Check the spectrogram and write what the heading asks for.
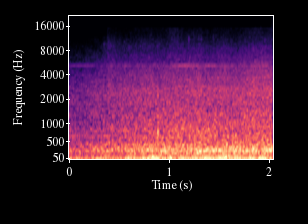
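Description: Fishing boat running underway: a steady rush of wind and churning water over the low, even drone of the boat's engine.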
